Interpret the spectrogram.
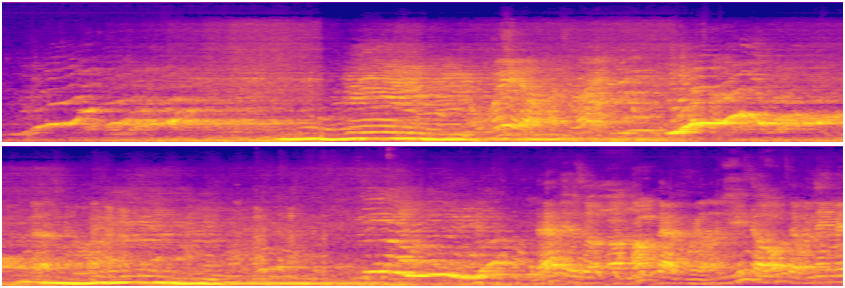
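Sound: whale vocalization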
